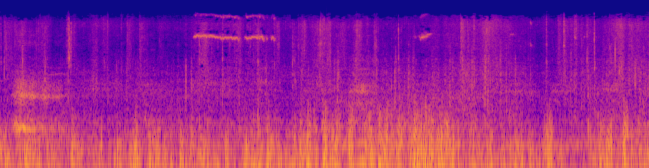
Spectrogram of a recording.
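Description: Mountain bike rolling down a rough dirt trail: wind on the microphone and tyres and frame rattling over the ground. A high-pitched brake squeal comes about two and a half seconds in and lasts about a second, with a shorter one near five seconds.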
